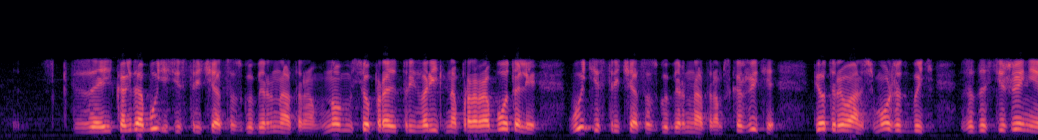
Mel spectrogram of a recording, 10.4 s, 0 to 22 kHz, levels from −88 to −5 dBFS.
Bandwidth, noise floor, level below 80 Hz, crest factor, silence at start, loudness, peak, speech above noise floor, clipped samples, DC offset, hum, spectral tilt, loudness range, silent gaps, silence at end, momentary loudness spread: 4.2 kHz; -63 dBFS; -82 dBFS; 18 dB; 0.65 s; -32 LUFS; -14 dBFS; 31 dB; under 0.1%; under 0.1%; none; -5 dB/octave; 2 LU; none; 0 s; 10 LU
